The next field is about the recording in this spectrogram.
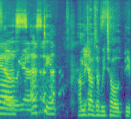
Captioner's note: chuckling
